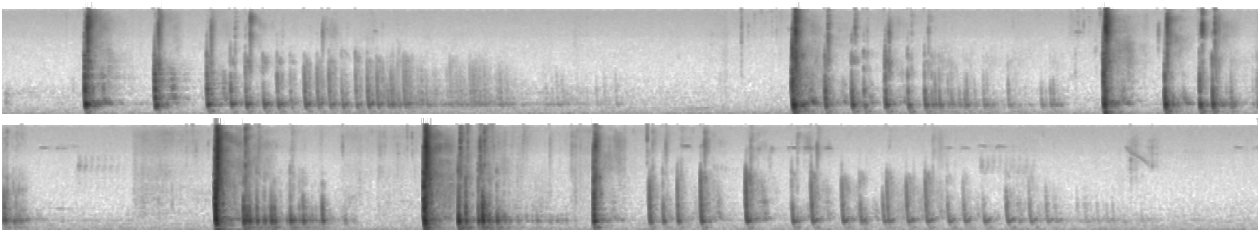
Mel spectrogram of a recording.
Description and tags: Stone on frozen lake
several stones thrown on the surface of a small frozen lake
crack, hits, frozen-lake, rock, outdoor, cracking, field-recording, stone, bang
